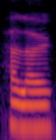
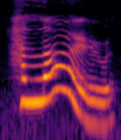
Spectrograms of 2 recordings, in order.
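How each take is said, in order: First: The pitch stays flat with no movement. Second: The pitch moves widely with lively energy. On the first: The speaker sounds uninterested. The speaker calls it wrong. "That's monotone" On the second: The speaker is excited to see the person. The speaker calls it right. "I want to show how excited I am to see them"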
